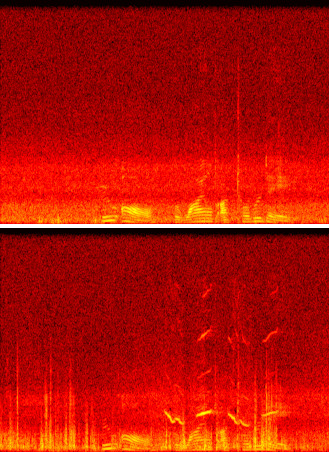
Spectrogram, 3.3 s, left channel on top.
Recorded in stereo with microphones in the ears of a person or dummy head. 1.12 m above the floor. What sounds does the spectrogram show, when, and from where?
1.0 s a woman speaking: 30° left (ahead or behind)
